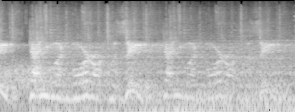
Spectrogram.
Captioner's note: echoes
